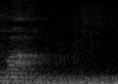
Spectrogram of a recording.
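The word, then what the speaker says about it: מה: That word ma. Listen to how I'm about to say it. The word ma, no one's pointing is with a pata. The word is at that follows, right?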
